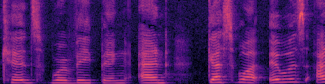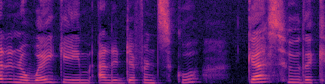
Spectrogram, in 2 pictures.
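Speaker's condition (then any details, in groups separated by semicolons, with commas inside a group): Cerebral palsy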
